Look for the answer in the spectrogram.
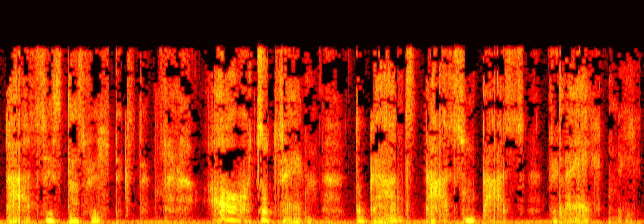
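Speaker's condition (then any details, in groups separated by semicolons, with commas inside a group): Dystonia with speech disorder; could not write as a child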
